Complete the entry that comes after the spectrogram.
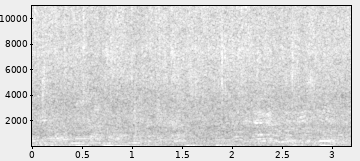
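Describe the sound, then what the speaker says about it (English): Steady rain falls during a thunderstorm in Toledo, Spain, a dense, even hiss of drops with a few heavier low patters, close and continuous throughout. "Now it's there's some thunderstorm with rain"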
